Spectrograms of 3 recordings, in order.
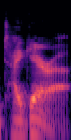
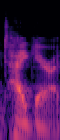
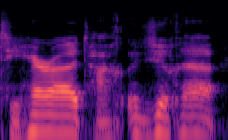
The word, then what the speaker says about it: Tigera: article from 2019 from tigera i'm going to start i decided that i'm saying tigera not tijera tigera that's how i'm going to that's how i'm going to pronounce it from calico calico's also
